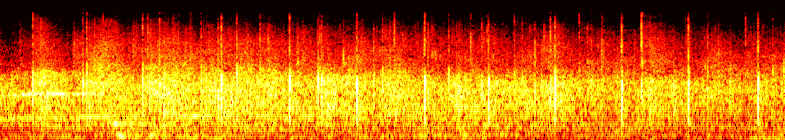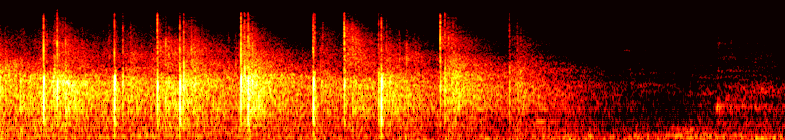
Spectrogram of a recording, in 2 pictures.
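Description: Audience applause, with a few close, sharp claps standing out from the crowd; it dies away about six to seven seconds in.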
